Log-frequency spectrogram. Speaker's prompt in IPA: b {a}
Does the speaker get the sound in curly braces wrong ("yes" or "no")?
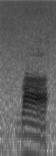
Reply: no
